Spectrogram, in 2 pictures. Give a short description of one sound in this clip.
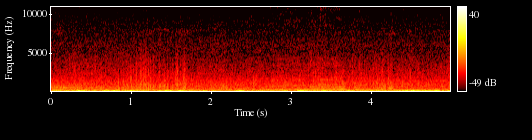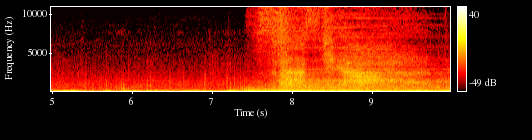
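Footsteps shuffle slowly on a hard floor.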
